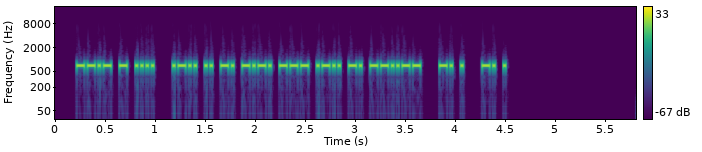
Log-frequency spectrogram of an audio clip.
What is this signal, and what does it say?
Morse code, heard as a keyed tone, about 44 wpm, 700 Hz. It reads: QTH LINCOLN, NE NE
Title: Practice QSO - Exchange 1 - Beginning - 45wpm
